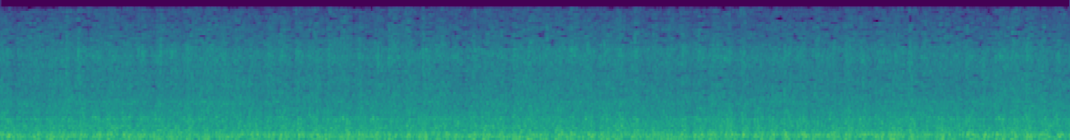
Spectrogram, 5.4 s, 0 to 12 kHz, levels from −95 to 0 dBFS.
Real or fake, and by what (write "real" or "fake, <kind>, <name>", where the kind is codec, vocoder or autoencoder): real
